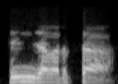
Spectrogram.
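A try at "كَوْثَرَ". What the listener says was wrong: সিন নয়, এটা হলো সা। সা সা। কাপ ওয়াও জাবার কাউ, সা জাবার সা, কাউ সা, র জাবার র, কাউ সা র, কাউ।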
